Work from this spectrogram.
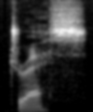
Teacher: the vowel in dress lowers to dress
